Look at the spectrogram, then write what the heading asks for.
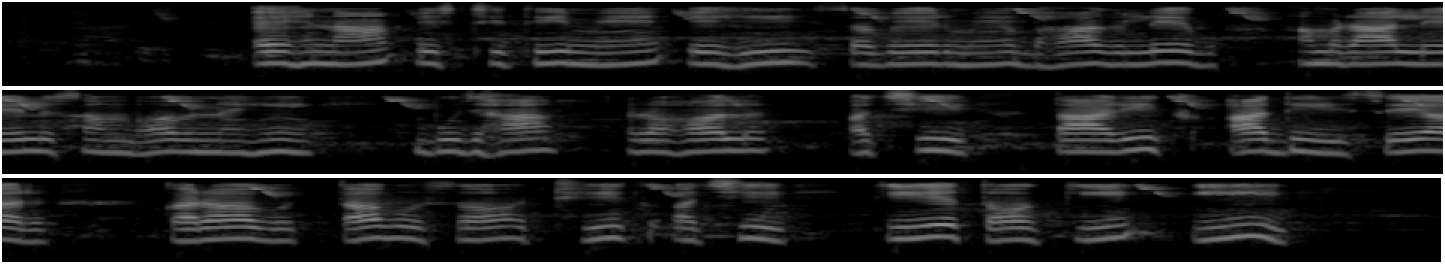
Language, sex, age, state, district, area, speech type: Maithili, female, 30-45, Bihar, Madhubani, rural, read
